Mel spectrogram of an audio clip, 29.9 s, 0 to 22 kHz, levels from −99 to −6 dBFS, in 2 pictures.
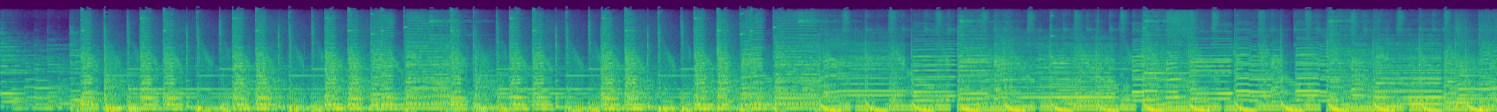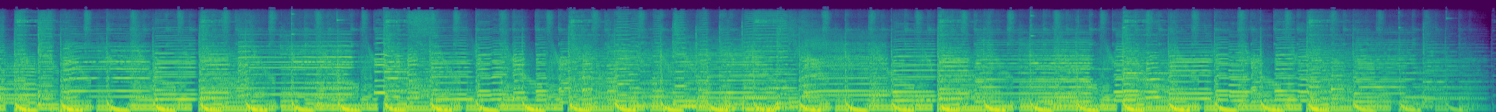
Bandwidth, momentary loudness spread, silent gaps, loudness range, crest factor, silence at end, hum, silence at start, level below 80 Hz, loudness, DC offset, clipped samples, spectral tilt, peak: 16.5 kHz; 4 LU; none; 2 LU; 14 dB; 0.1 s; none; 0 s; -22 dBFS; -17 LUFS; under 0.1%; under 0.1%; -5.5 dB/octave; -2 dBFS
